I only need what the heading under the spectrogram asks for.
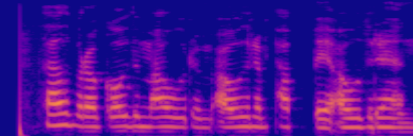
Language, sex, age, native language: Icelandic, female, 13, Polish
